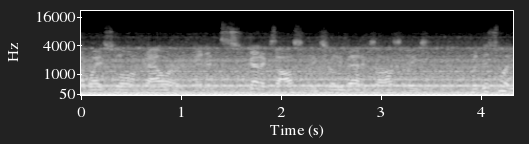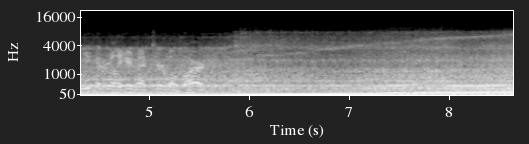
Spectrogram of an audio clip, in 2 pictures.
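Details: Cat 657E scraper, Caterpillar C18 diesel after rebuild from oil loss via failed air compressor, no leaks: settles to steady even low rumble then picks up cleanly with sharp turbo rush and bark; normal running.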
